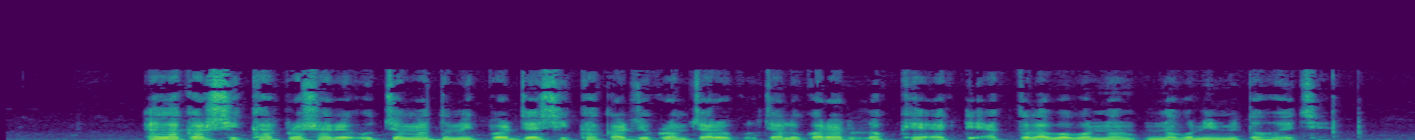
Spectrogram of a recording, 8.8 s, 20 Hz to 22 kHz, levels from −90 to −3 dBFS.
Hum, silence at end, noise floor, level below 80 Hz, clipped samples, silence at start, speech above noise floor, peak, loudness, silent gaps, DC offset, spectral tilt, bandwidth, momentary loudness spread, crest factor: none; 0.55 s; -63 dBFS; -56 dBFS; under 0.1%; 0.9 s; 37 dB; -6 dBFS; -25 LUFS; none; under 0.1%; -5 dB/octave; 11.5 kHz; 7 LU; 18 dB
